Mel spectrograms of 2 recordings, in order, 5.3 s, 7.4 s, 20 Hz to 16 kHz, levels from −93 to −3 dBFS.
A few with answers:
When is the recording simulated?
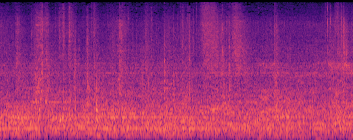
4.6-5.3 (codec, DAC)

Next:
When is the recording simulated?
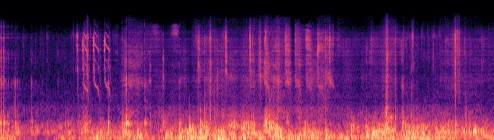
1.8-6.1 (codec, DAC); 6.6-7.4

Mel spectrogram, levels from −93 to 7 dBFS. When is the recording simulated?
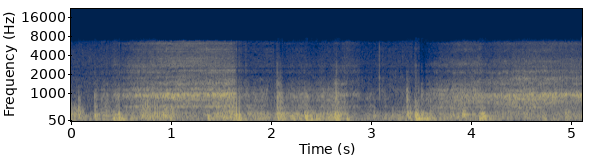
1.7-5.1 (codec, DAC)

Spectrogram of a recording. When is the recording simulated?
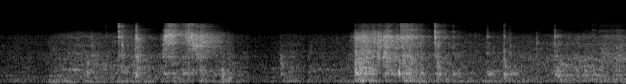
0.0-6.3 (codec, DAC)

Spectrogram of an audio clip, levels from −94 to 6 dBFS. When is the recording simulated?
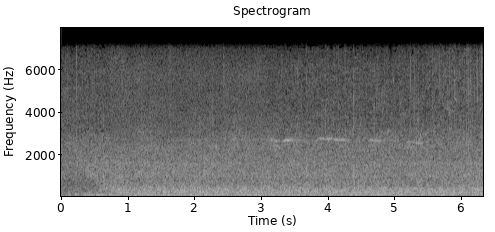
0.7-3.2 (codec, DAC)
